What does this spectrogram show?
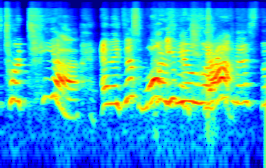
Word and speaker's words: tortilla: class won't roll their arse and it's not torte ela its tortilla and they just want you to promise the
